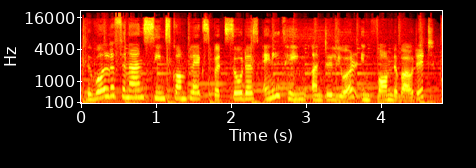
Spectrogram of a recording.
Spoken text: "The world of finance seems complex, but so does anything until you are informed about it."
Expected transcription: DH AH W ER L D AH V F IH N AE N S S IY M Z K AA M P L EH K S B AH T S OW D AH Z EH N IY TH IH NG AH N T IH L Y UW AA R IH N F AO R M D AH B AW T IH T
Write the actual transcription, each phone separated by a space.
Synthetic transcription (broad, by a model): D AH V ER L D AH V F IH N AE N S S IY M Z K AA M P L EH K S B AH T S OW D AH Z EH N IY T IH NG AH N T IH L Y UW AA R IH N F AO R M D AH B AW T IH T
